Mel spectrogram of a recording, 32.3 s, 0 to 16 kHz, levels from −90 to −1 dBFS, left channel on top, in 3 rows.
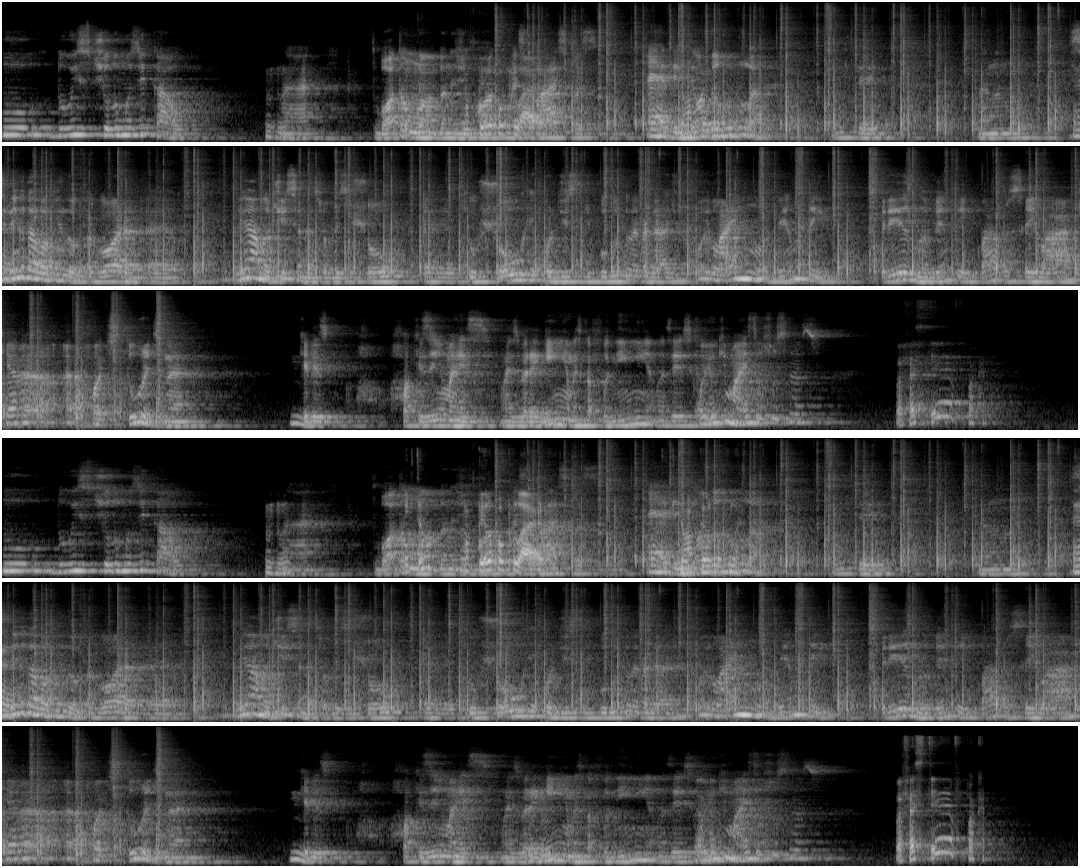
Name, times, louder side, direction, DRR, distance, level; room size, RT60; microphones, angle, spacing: voice 1, 0.0-1.9 2.8-3.2 3.7-7.9 8.3-9.2 9.7-10.4 10.7-19.2 19.6-23.6 24.5-29.7, left 2 dB, 40° left, 6 dB, 0.8 m, -34 dB
Run, 4.6-22.8 23.1-23.2, left 1 dB, 5° left, 0.4 m, -40 dB
voice 2, 4.6-5.6 6.8-7.4 8.6-8.9 10.7-10.9 24.4-24.6 26.8-27.1 28.5-28.8 30.5-31.4, right 4 dB, 70° right, 12 dB, 0.5 m, -33 dB
9.3 x 5.8 x 6.1 m, 1.2 s
head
